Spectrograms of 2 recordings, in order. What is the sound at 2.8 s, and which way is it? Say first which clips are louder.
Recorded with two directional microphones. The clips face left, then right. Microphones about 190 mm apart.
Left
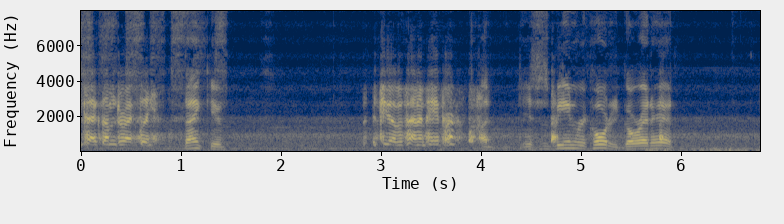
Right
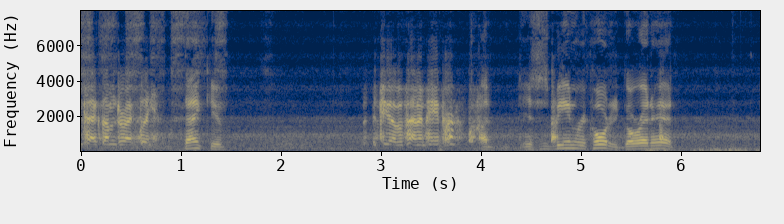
Speech: left 3 dB; 25° left (ahead or behind).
